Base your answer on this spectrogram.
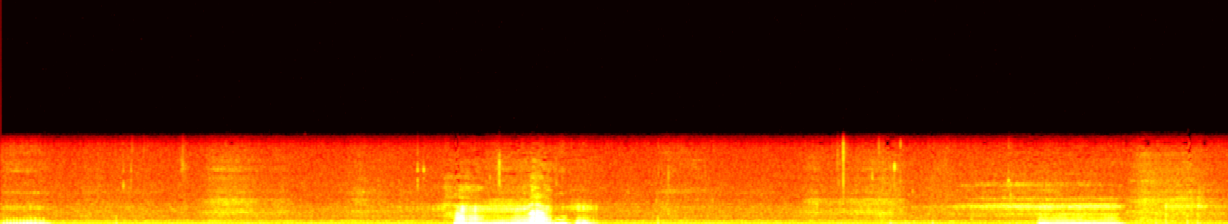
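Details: Snoring from Smudge the dog: one gravelly low snore midway, surrounded by long quiet stretches, followed later by a softer, falling, more tonal exhalation.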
